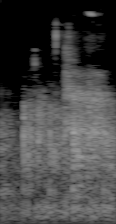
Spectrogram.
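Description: A dense, continuous crackle of Fourth of July fireworks bursts in a rapid rattling barrage, loud and close, with no voices over it.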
